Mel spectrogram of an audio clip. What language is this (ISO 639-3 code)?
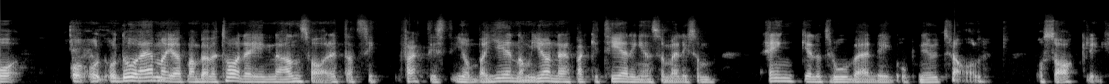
swe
